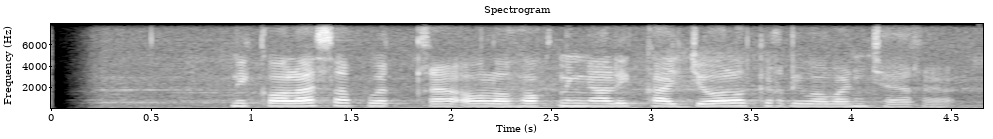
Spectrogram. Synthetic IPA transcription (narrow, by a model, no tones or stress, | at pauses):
nikɔlasaput̪ɾaʔɔlɔɦɔk̚niŋalikad͡ʒɔlkɨrdiwawaɲt͡ʃaɾa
